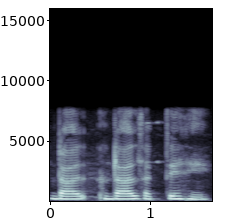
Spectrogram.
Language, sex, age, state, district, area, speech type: Hindi, female, 18-30, Madhya Pradesh, Seoni, urban, spontaneous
